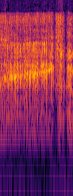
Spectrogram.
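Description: A cartoon dog growls in one continuous rough, loud rumble that breaks briefly near the end, with no voices over it.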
